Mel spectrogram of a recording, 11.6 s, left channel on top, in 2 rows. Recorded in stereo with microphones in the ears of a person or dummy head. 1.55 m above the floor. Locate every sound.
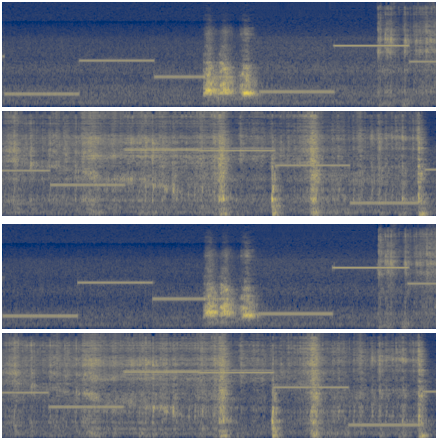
2.7 s a dog barking: 60° left (ahead or behind), 5 m
5.0 s tearing paper: 70° left (ahead or behind), 9 m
